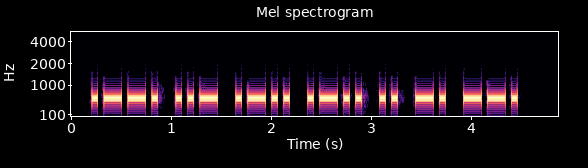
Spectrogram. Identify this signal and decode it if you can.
Morse code, heard as a keyed tone, about 20 wpm, 600 Hz. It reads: PULLING
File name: the old man and the sea part 2 20wpm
